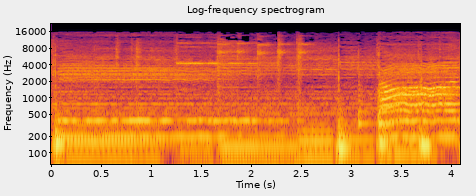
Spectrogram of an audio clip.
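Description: Christian devotional song sung by a small group of voices with instrumental backing: held accompaniment notes for the first three seconds or so, then the singing voices come in.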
